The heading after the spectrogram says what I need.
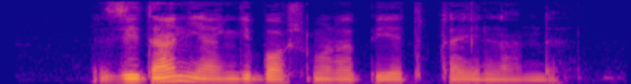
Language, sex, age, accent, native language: Uzbek, male, 18-24, Toshkent shahri, Uzbek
